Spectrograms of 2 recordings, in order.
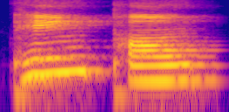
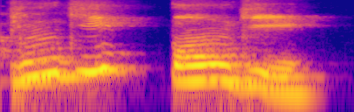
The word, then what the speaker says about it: ping pong: With billiards and ping pong tables. Você não vai falar ping pong, é ping pong.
